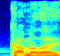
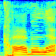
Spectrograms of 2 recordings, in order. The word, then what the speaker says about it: Kamala: Kamla. He see he's trying to pay don't mispronounce it. Jim Acasta will definitely get on you. He says Kamala Harris. Kamala you call her Kamala even though they called her Kamala before.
